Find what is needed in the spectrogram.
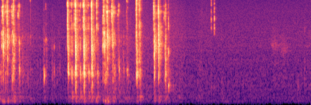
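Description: Typing on a computer keyboard: three short runs of quick key clicks that stop about halfway through.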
